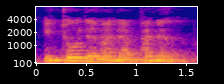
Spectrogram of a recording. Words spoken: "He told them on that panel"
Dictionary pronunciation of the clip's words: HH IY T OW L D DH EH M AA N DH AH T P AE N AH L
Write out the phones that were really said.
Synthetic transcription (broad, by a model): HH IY T OW L D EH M AA N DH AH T P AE N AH L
